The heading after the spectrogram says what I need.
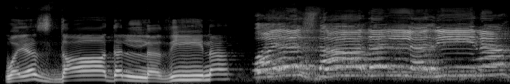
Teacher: دال الف زبر دا، اور پھر دوسرا دال جو ہے اس کی زبر ڈائریکٹ لام سے مل جائیں گی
